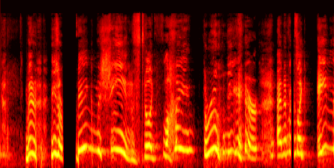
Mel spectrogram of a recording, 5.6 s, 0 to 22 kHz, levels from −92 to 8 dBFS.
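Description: At 0.60 s the sound jumbles for 0.12 s. This is chunks out of order: a 40 ms block was delivered two blocks late, so it plays after the two that should follow it. The same happens at 2.32 s, where a chunk arrives one block late and the passage runs to 2.40 s. Nothing goes missing in either spot. You hear a scrambled stutter at the hard joins, not a gap. That is how to tell it from a dropout.

At 1.03 s a digital broadcast dropout mutes the audio until 1.30 s. The receiver stopped getting valid frames and went silent instead of playing damaged data. The 20 ms fade in and out softens the edges. About 0.21 s of programme is simply lost, which points to roughly five missing frames. A shorter hole of the same kind runs from 4.82 to 4.94 s and loses about 43 ms, consistent with a single frame. Unlike the reordering faults, these are true silences, and the sound picks up later without anything being repeated.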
